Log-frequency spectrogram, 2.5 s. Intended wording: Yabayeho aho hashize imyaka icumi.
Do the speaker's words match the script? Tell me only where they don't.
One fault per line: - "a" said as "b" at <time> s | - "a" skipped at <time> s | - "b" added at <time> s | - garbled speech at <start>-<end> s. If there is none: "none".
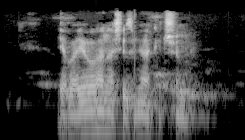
- "aho" said as "hano" at 1.0 s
